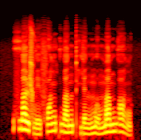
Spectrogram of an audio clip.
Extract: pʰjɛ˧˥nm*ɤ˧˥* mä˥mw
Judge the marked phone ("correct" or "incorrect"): correct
